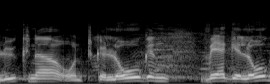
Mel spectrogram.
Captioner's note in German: Zurufe von der SPD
